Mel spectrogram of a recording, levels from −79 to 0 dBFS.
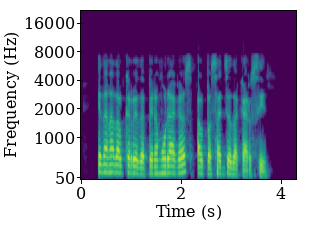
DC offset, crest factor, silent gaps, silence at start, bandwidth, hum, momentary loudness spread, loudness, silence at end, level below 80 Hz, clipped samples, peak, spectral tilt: under 0.1%; 14 dB; none; 0.35 s; 7.8 kHz; none; 6 LU; -14 LUFS; 0.6 s; -52 dBFS; under 0.1%; 0 dBFS; -6 dB/octave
